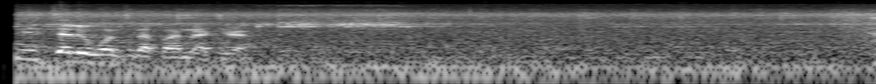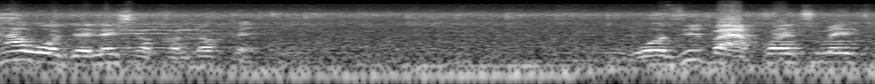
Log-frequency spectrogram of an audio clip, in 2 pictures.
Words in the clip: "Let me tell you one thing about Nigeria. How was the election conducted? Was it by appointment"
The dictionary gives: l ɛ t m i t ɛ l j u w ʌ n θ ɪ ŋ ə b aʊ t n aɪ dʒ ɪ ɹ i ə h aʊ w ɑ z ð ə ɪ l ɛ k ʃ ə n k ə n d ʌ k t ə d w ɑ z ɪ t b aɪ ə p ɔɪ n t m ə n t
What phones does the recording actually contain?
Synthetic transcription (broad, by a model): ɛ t m i t ɛ l j u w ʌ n t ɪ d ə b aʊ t n aɪ dʒ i ɹ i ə h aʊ w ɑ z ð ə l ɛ ʃ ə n k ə n d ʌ k t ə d w ɑ z ɪ t b aɪ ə p ɔɪ n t m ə n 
